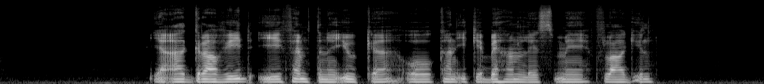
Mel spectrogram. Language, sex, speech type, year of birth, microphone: Norwegian, male, read, 1989, Shure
